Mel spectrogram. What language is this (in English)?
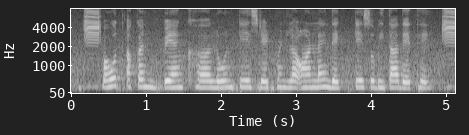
Chhattisgarhi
